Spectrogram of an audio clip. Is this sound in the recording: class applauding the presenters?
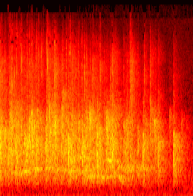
yes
